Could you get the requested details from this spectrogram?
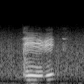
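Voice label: Russian speech, Mi-8MT RI65; DCS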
